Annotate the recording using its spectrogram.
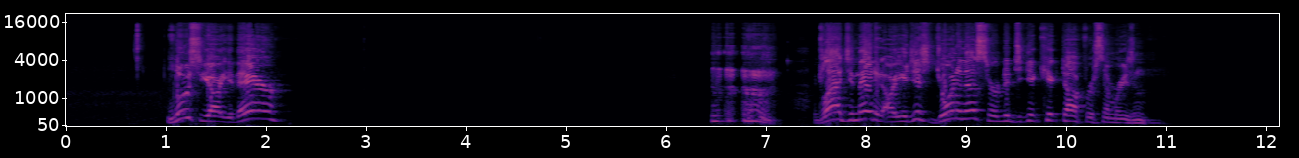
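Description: A middle-aged man speaks calmly through an online call microphone.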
